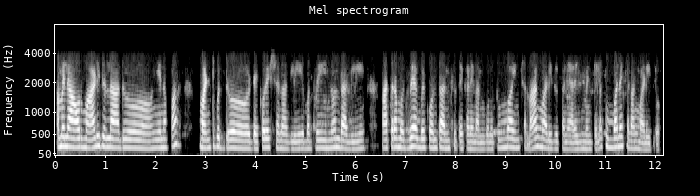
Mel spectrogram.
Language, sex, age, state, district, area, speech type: Kannada, female, 18-30, Karnataka, Mandya, rural, conversation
